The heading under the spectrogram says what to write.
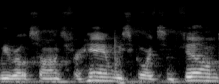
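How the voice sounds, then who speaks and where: Noticeable background noise sits behind a man with an American accent, medium pitch and fairly even intonation, who speaks at a moderate pace. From Southern California (Lakewood area). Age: 70s. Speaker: car collector and former music producer. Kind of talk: casual chat. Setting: on location at a car shop.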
